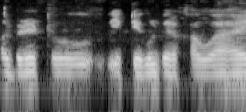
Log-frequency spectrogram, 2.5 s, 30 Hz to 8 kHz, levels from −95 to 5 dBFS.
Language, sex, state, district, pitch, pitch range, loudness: Hindi, male, Bihar, Kishanganj, 110 Hz, 105-110 Hz, -18 LUFS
